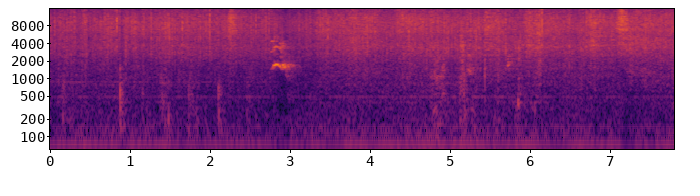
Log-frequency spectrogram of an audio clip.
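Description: Food sizzling and crackling on a charcoal kettle grill: a steady hiss with scattered small pops. A brief high chirp comes a little under three seconds in.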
